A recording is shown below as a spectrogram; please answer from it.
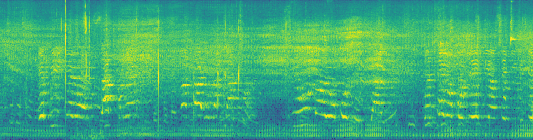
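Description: People talking, their words indistinct, with a few light clicks.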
